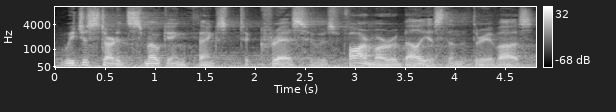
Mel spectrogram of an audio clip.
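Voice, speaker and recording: Tired cynical man telling his boyhood horror story, really low voice, faint music behind. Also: expressive, normal speed. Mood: weary confiding. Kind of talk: scripted first-person audio horror narration. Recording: long reverb, music behind.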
